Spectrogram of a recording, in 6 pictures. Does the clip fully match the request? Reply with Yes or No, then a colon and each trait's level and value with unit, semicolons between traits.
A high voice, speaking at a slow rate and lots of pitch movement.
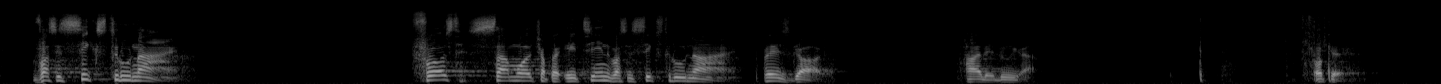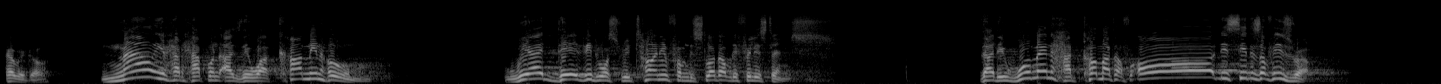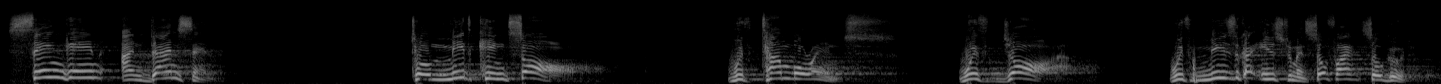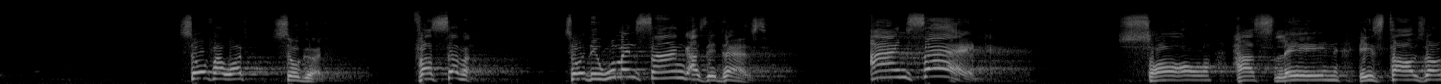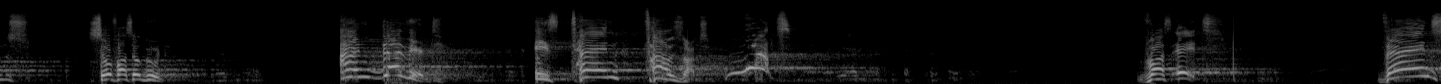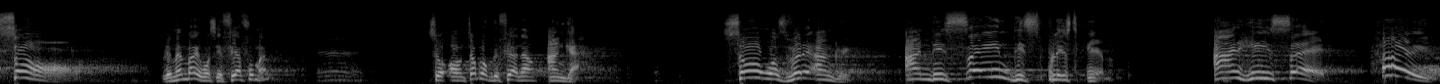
Yes: high, 225 Hz; slow, 90 wpm; wide, 6.6 semitones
